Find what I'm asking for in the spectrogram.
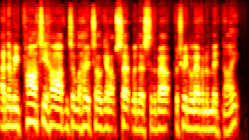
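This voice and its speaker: A British man, a charity event organiser, guests on a podcast, telling stories in a casual, enthusiastic and emphatic way and often repeating his phrases. His voice is medium-pitched with a level tone, and he talks rapid-fire. The sound is clean studio audio with no echo.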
